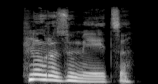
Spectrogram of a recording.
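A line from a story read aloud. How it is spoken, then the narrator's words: Mocking declaration. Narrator (Russian): насмешливо заявил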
